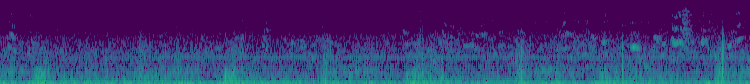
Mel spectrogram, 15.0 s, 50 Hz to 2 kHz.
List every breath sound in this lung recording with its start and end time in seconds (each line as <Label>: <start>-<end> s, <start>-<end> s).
Inhalation: 0.51-1.05 s, 4.36-4.90 s, 10.20-10.75 s, 14.22-14.76 s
